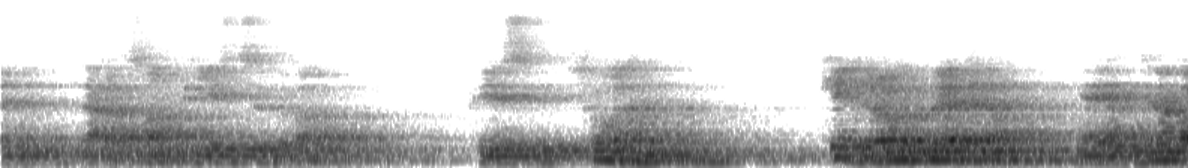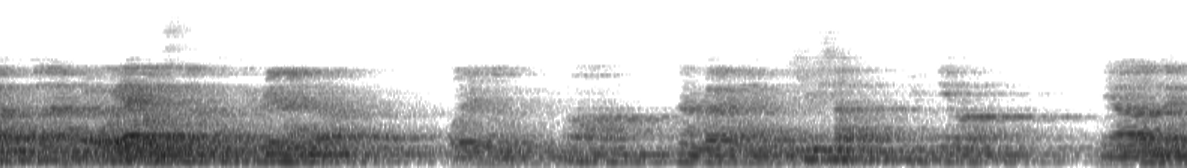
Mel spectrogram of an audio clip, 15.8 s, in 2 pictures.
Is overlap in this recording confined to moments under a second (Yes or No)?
Yes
